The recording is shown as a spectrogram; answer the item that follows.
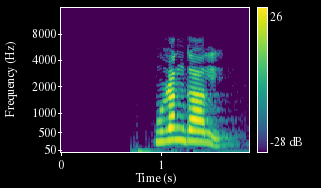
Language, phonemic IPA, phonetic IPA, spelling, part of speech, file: Tamil, /mʊɻɐŋɡɑːl/, [mʊɻɐŋɡäːl], முழங்கால், noun, Ta-முழங்கால்.ogg
- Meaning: 1. knee 2. part of the leg from knee to ankle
